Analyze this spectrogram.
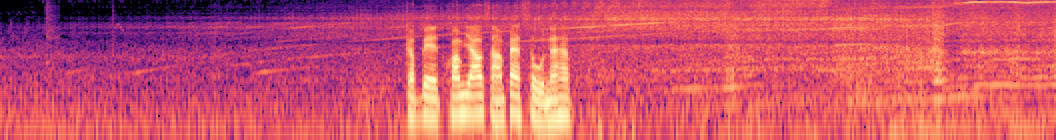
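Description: A model helicopter's electric motor whines and rises in pitch as the rotor spins up.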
